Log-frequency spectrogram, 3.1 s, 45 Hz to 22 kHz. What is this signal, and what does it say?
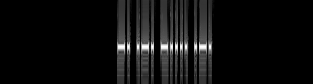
Morse code, heard as a keyed tone, about 51 wpm, 700 Hz. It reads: NR6R
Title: USA Call Signs - 4 Characters - 6x Character Spacing - 50wpm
